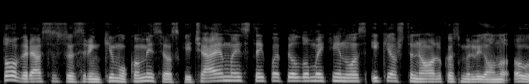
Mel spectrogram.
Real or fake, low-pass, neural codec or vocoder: fake; 7.2 kHz; codec, 16 kHz, 4 kbps, FunCodec, trained on LibriTTS, 50 frames a second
